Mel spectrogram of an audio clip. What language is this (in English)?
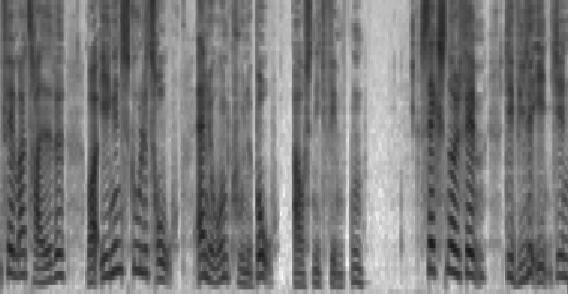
Danish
